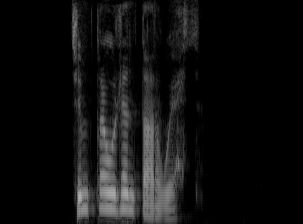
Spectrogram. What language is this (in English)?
Kabyle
